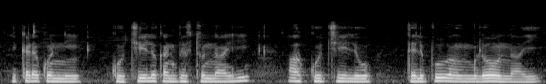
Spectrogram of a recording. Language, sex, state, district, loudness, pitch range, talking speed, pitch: Telugu, male, Telangana, Hyderabad, -15 LUFS, 135-150 Hz, 100 wpm, 140 Hz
